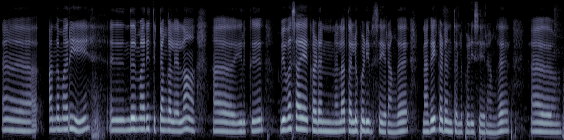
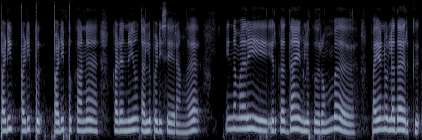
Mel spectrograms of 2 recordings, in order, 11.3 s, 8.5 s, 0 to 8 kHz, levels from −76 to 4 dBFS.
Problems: none marked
